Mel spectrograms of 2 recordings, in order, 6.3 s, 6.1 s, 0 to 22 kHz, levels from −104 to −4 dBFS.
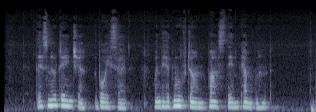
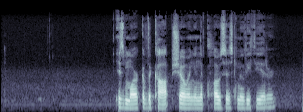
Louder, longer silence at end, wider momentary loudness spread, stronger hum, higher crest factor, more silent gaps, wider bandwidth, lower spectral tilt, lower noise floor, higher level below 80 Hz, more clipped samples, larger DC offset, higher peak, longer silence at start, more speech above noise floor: second, -35 LUFS vs -21 LUFS; second, 0 s vs 0.6 s; first, 12 LU vs 8 LU; neither; second, 16 dB vs 22 dB; neither; second, 12.5 kHz vs 15.5 kHz; first, -7 dB/octave vs -4 dB/octave; first, -66 dBFS vs -60 dBFS; about the same, -60 dBFS vs -62 dBFS; neither; neither; second, -20 dBFS vs 0 dBFS; second, 0.75 s vs 2.3 s; second, 31 dB vs 40 dB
